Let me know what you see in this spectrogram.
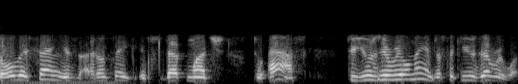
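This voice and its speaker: This man has a Russian accent and a high pitch. He moves at a fairly quick pace with ordinary pitch variation. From Soviet Union. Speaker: panelist. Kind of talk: casual chat.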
